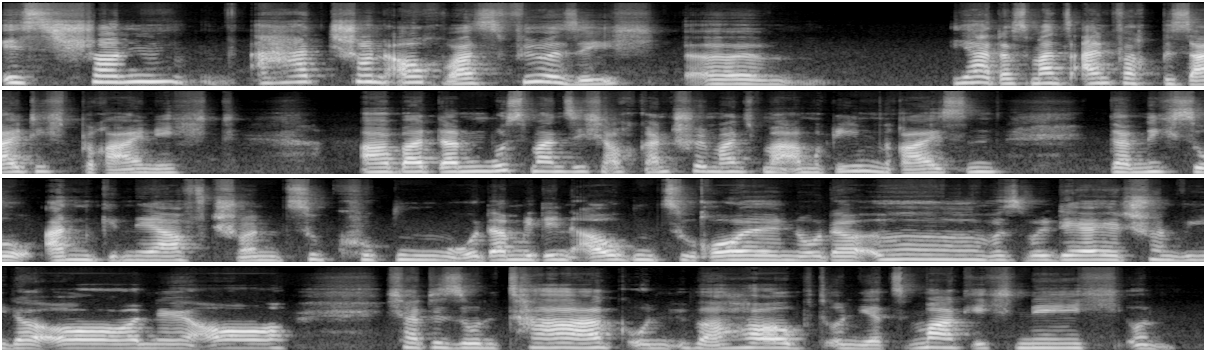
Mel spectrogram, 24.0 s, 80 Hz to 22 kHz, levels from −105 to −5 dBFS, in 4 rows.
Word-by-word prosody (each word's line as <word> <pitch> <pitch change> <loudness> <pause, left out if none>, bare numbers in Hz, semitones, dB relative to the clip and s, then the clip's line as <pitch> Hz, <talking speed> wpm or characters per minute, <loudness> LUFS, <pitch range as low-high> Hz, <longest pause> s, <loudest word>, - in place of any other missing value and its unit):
Ist 255 0 +3
schon 290 0 +4 0.3
hat 285 +1 -1
schon 295 -2 +3
auch 275 0 +1
was 225 +1 +2
für 285 -3 +1
sich, 185 0 -5
ähm, 195 -2 -2 0.6
ja, 255 +2 +2
dass 215 0 0
man's 230 +1 +3
einfach 230 0 +2
beseitigt, 200 +3 +1
bereinigt. 175 0 -3 0.6
Aber 205 +2 +5
dann 210 +1 +3
muss 260 +3 -1
man 220 0 +2
sich 210 0 -5
auch - - -8
ganz 215 - -3
schön 225 -2 -3
manchmal 205 0 -1
am 180 - -2
Riemen 225 +4 -5
reißen, 175 +6 -2 0.5
da 195 - +2
nicht 205 +3 -3
so 190 -3 -1
angenervt 185 -1 0
schon 180 -1 -4
zu 220 -2 -5
gucken 205 -3 -6
oder 195 +3 +1
mit 200 -1 -2
den 205 +1 -3
Augen 210 0 +1
zu 195 -2 -4
rollen 195 +1 +2
oder: 180 0 -1
„Ah, 215 -1 -3
was 195 -1 -6
will 200 0 -3
der 200 +1 +2
jetzt 200 - -2
schon 200 -4 -4
wieder? 185 -1 -1
Oh, 190 0 +3
ne, 185 -1 -4
oh, 190 0 +3 0.5
ich - - -9
hatte 210 0 -3
so 200 +1 -1
'n 190 -3 -6
Tag 210 0 +4
und 180 -1 -8
überhaupt 205 +1 +1
und 175 -1 -8
jetzt 170 +1 -6
mag 210 0 +3
ich 190 +1 -9
nicht 200 0 -5
und" 170 0 -8
200 Hz, 160 wpm, -21 LUFS, 190-220 Hz, 0.6 s, Aber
